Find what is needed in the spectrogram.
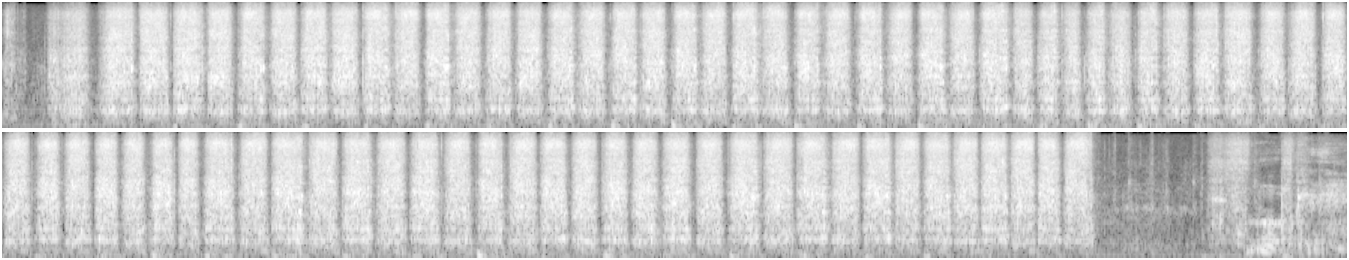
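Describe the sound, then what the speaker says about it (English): Wooden cuckoo clock part, from a Regula clock with woodchopper, dancers and waterwheel, being sanded by hand in steady rapid back-and-forth strokes that run loud and close for about twenty seconds, then stop abruptly, leaving a quieter tail. "now I can sand these"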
